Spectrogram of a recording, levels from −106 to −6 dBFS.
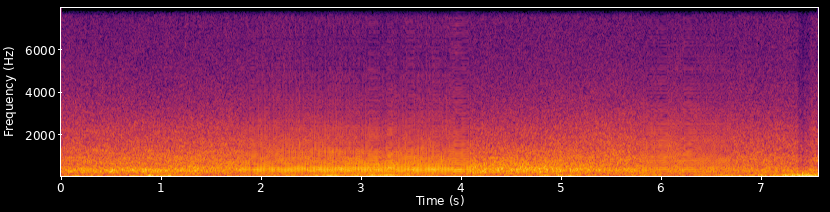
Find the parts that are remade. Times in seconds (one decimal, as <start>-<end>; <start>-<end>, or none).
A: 1.8-4.1; 5.8-6.7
